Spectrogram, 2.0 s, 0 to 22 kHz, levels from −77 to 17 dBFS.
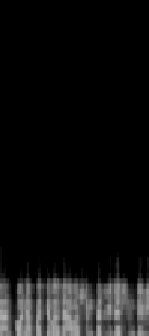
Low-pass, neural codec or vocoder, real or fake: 5.4 kHz; codec, 44.1 kHz, 2.6 kbps, SNAC; fake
